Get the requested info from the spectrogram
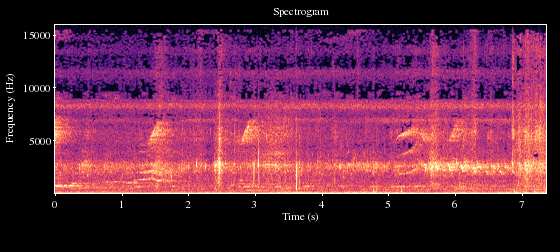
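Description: Faint outdoor ambience with birds calling: several short, high, curved whistled calls and a faint pulsed trill, plus a few light clicks.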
